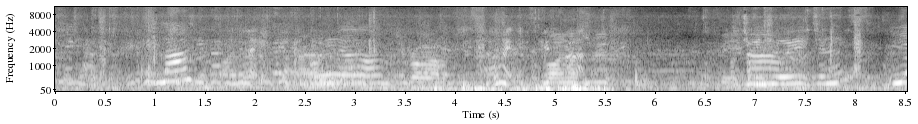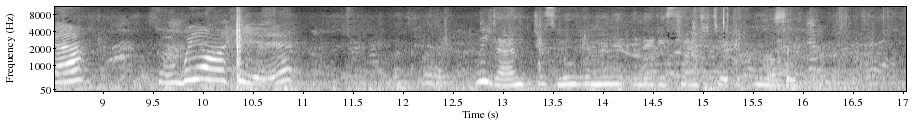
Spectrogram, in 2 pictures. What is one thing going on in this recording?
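A young child speaks excitedly nearby.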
